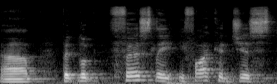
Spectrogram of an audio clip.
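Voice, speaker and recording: Speaking in an Australian accent, a man has a dark, mellow tone. His intonation is lively and his pace fairly slow. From Turkey, then Australia from age ten. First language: Turkish. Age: 40s. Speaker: agency chief executive, keynote speaker. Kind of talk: keynote speech. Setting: gallery event with audience. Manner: halting, many fillers.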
